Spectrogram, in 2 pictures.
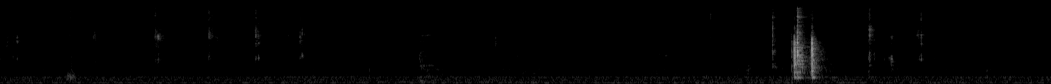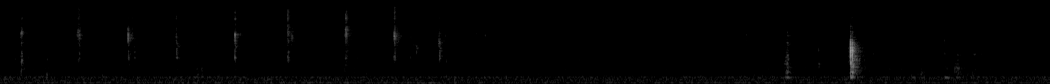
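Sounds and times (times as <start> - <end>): wet chewing mouth clicks: 0.0 - 3.2.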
